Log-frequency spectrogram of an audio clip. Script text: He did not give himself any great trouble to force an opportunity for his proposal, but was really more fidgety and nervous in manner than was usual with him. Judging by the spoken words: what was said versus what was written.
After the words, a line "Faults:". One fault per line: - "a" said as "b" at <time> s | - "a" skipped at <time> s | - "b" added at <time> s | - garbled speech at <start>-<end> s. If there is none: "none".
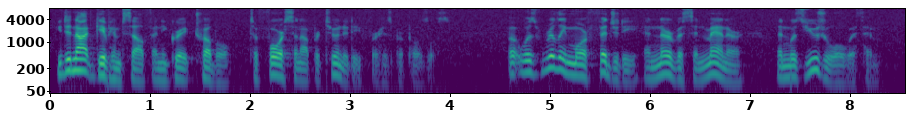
He did not give himself any great trouble to force an opportunity for his proposals, but was really more fidgety and nervous in manner than was usual with him.
Faults:
- "proposal" said as "proposals" at 3.4 s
